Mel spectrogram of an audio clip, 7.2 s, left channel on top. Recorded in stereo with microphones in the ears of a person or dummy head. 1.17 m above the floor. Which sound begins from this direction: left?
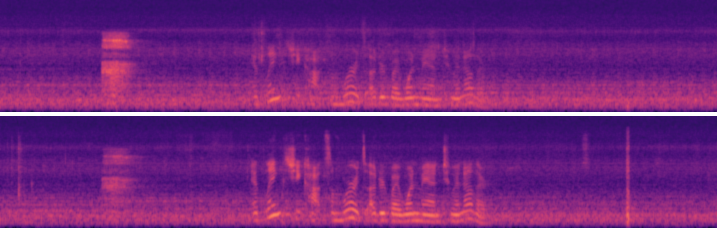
A cough, at 1.0 s.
